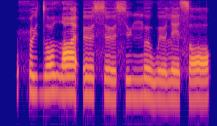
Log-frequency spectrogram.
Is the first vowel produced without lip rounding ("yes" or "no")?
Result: no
